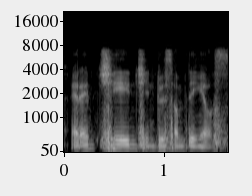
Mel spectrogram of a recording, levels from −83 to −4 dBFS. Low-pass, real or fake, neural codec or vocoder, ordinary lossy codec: 7.2 kHz; fake; codec, 16 kHz, 4.8 kbps, FACodec; none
